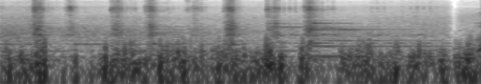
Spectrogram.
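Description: Acoustic guitar strummed by hand in quick, even strokes, about four a second.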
